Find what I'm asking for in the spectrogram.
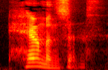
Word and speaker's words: Hermansson: Jack Hermansson, as he told me it is pronounced.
